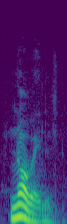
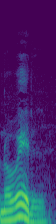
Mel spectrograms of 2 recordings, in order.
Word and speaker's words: Nobel: Que nosotros usamos ampliamente la palabra como Nobel, como si tuviera acento en la O. Pero, según los escritos que nos llegan también en los diccionarios académicos, dice que en Suecia el nombre suena como Nobel y que traducido sería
